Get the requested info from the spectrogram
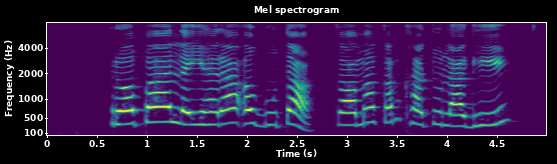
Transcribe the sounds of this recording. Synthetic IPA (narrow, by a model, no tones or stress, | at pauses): ɾoːpalɐjɦəɾaʔɔːbuːt̪a | kaːmakɐmkʰaːt̪ũlaːɡʱiː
